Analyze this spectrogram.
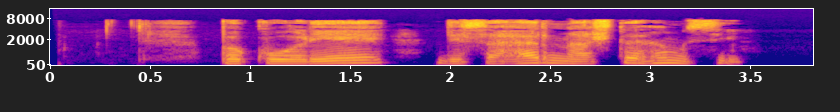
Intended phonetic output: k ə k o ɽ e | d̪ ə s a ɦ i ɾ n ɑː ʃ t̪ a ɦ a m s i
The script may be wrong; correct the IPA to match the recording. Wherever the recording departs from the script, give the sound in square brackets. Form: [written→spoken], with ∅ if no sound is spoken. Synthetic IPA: [k→p] ə k o ɽ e | d̪ ə s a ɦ [i→a] ɾ n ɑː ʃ t̪ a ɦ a m s i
